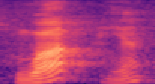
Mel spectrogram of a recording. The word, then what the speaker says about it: は: Di sini kita punya "nani wa". "Wa" di sini bertindak sebagai partikel. Ingat, bukan 'h', tapi 'wa'.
